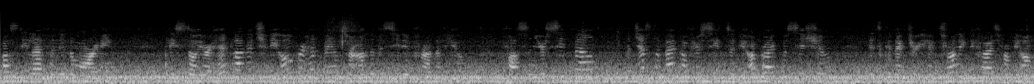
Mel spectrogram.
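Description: Steady cabin drone of a Boeing 737-900 in cruise or descent, heard from inside the cabin: its CFM56-7B turbofans and the airflow over the fuselage make an even roar with a low hum. Voices are heard over it.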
